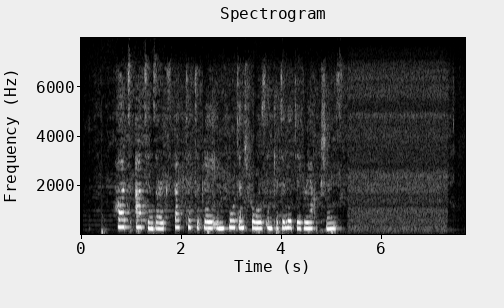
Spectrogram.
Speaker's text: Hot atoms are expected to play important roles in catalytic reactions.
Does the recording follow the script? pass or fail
pass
